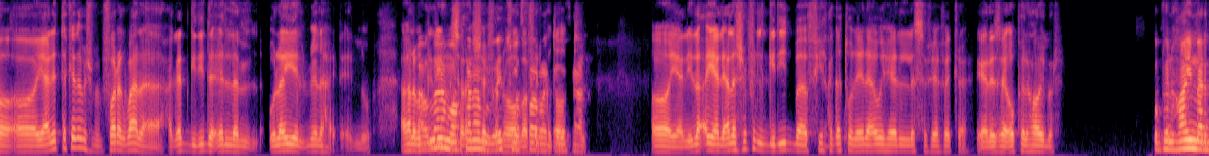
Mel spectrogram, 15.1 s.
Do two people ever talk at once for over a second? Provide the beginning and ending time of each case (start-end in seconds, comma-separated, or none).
5.2-7.1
